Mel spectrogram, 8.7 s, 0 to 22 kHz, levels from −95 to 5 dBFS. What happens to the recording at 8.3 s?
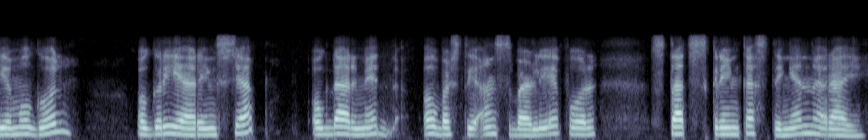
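At 8.3 s the speech is still passing through the AMR wideband (HD Voice) codec, as it does for the whole clip, at a low rate, which fits about 8.85 kbit/s. Its pulse-driven model turns the speech plainly rough and raspy, with nothing above 7.5 kHz.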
